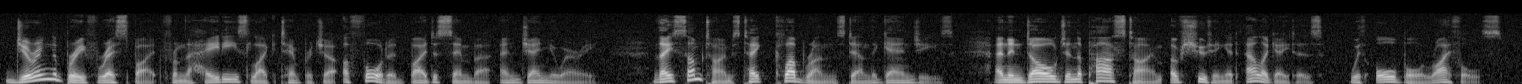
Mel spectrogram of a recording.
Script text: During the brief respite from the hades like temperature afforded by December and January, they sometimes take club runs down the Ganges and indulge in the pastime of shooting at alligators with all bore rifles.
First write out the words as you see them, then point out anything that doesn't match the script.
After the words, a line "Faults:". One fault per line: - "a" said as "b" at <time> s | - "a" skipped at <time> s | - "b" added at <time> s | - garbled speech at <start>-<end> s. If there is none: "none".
During the brief respite from the hades like temperature afforded by December and January, they sometimes take club runs down the Ganges and indulge in the pastime of shooting at alligators with all bore rifles.
Faults:
none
